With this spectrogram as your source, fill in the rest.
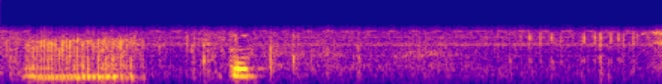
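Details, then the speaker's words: Woman snoring very loudly in sleep, lying motionless, with the sound coming through her nose: one loud, buzzing snore at the start, then quiet room noise. "Most people when they snore, they're like, she's not even moving. It's like coming out of her nose."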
